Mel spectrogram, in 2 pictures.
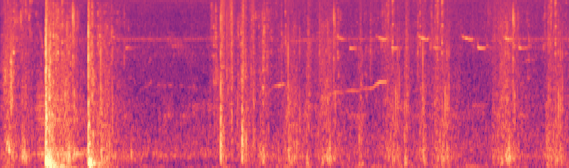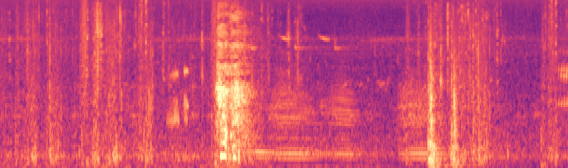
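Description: Hands and feet thump on wood during a climb.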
